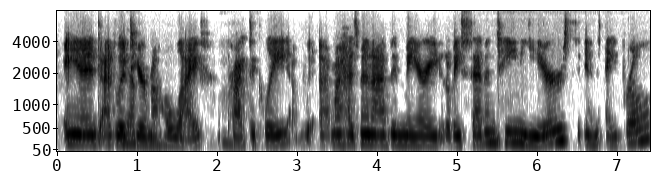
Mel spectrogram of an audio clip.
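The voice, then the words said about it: Southern US accent. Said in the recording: “Southern accent”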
